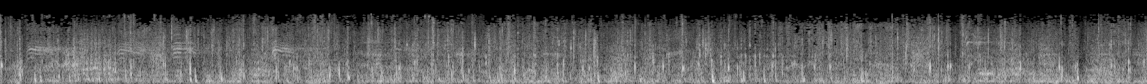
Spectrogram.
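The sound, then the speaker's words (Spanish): Hooves of a mounted group of riders with their retinue of knights clip-clopping through a devastated medieval city, a dense, continuous clatter holding a steady loudness throughout. “Arturo y Ginebra cabalgan seguidos de su séquito de caballeros”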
